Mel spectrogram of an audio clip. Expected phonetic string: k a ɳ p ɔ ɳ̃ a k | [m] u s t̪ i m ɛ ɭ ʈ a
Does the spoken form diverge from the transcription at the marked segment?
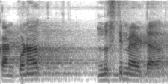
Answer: yes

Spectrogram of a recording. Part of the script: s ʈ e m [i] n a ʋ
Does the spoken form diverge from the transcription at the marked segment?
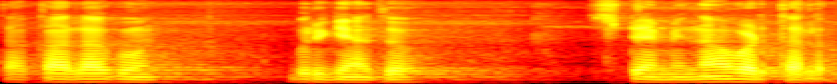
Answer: no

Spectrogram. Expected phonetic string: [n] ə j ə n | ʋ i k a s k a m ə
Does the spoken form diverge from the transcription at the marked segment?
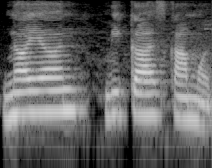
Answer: no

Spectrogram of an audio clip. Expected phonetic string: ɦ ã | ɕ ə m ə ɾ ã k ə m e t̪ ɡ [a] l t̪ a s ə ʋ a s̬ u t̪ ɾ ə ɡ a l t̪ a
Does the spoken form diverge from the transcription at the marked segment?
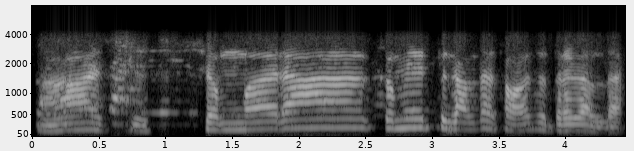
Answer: no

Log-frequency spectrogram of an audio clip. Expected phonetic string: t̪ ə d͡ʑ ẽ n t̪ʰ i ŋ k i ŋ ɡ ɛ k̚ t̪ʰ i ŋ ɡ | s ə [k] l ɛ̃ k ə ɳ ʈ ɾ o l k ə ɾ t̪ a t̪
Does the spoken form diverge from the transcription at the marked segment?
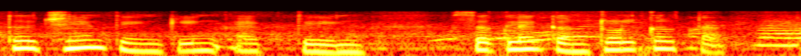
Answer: yes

